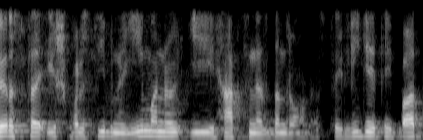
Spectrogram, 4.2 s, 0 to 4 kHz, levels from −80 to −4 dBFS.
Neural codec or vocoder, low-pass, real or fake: codec, 16 kHz, 4 kbps, X-Codec, HuBERT features, trained on general audio; 3.6 kHz; fake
